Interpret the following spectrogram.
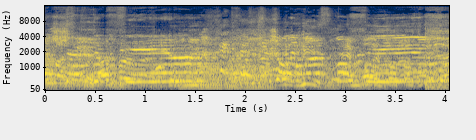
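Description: A crowd of people talking at once over music with long held notes.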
